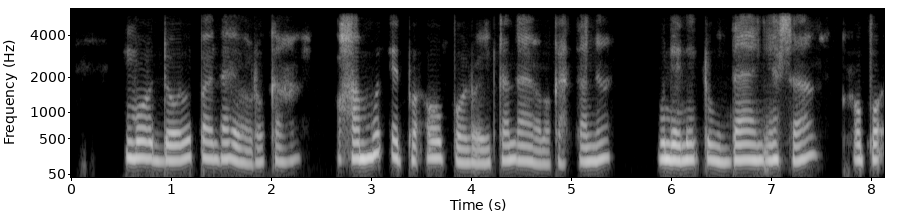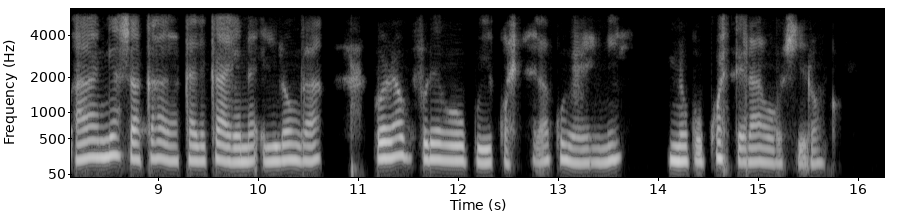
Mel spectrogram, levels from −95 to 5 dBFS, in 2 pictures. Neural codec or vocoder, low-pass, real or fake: codec, 16 kHz, 0.8 kbps, ZipCodec; 5.4 kHz; fake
